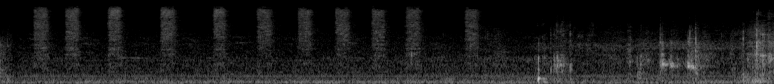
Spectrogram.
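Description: Plasti Dip hisses from an aerosol can onto a car bumper tab in about ten short, evenly spaced bursts, followed by a few faint clicks and handling noises.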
